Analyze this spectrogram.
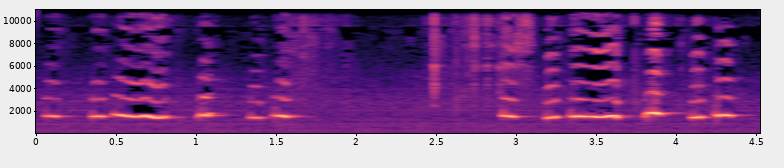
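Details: A cockatiel whistling melodically: pure, sustained tones in a short tune of held and wavering notes, a pause of over a second, then the phrase resumes with a slight upward flick.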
